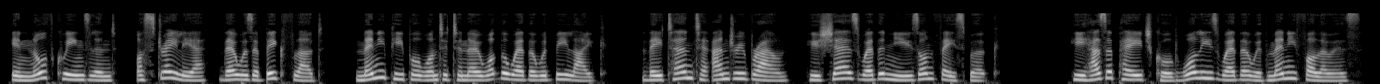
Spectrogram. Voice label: English Newsroom Lower Intermediate FAST Reading; Helping Friends with Weather News in Australia

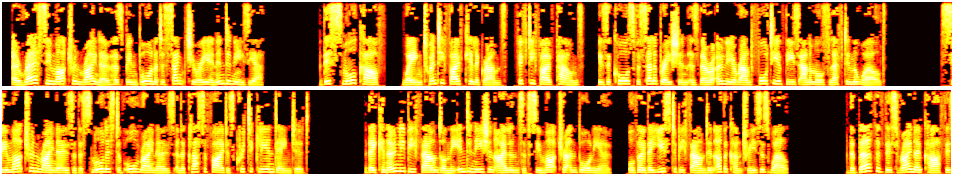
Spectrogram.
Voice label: English Advanced FAST Reading; English Newsroom; Rare Sumatran Rhino Born in Indonesia Boosting Conservation

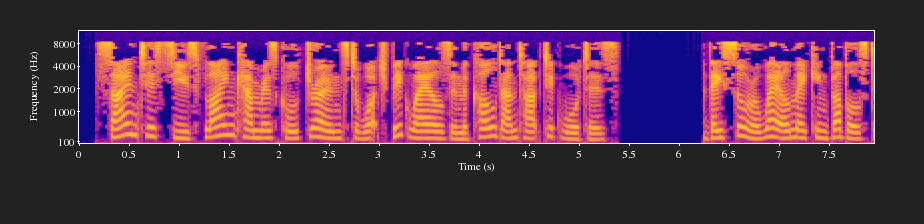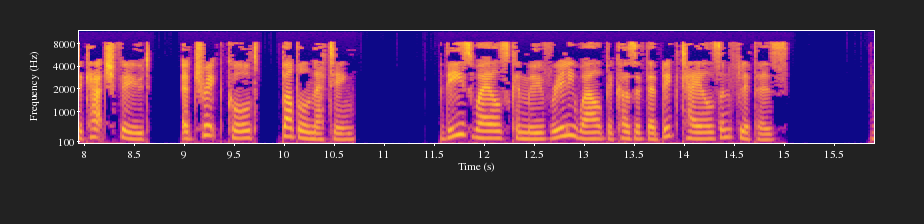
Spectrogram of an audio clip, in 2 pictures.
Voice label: English FAST Reading; Drones help scientists study whales in Antarctica

